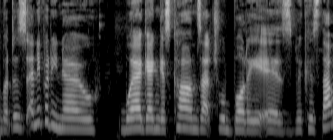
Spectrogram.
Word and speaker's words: Genghis Khan: if I'm like the bacteria who killed Genghis Khan, Chinggis Khan, I think is how it's supposed to be pronounced, but Genghis is how everybody knows it.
